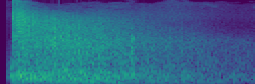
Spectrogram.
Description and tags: Made with fireworks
